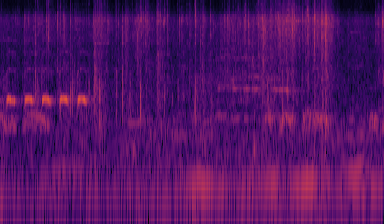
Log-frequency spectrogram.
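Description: A perkutut zebra dove named Jatmiko, a wild, agitated caged bird, gives a quick run of soft repeated coos near the start, then falls quiet under steady background noise and faint voices.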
